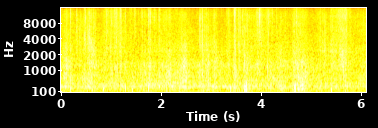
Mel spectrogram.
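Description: Long nails on both hands scratch the white plush fabric back of an eye mask. The result is a quiet, steady, bright scratchy rustle with soft crinkly texture and one brief sharper scrape near the middle.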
